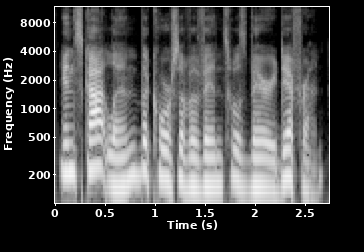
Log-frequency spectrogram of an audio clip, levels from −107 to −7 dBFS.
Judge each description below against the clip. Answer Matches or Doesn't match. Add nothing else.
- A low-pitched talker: Doesn't match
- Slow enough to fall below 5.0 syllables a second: Doesn't match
